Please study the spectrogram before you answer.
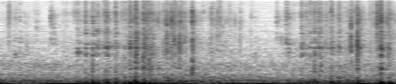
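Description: A small metal blade scrapes and carves shavings off a solid, palm-sized oval bar of dry lime-green soap held in one hand. A steady stream of dense, crunchy scraping and crackling runs throughout, with a low rumble underneath and brief bright flecks of shaving crunch.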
